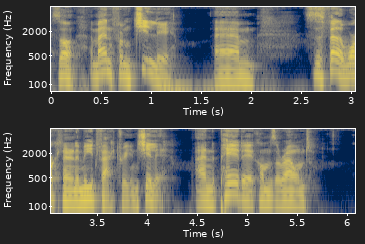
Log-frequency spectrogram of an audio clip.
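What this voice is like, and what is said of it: Speaks with a regional accent. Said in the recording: “it's part of the accent ... Making fun of my accent”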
